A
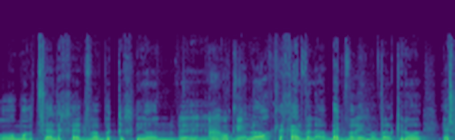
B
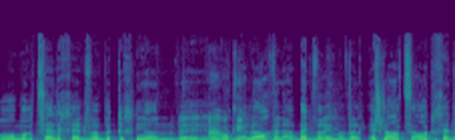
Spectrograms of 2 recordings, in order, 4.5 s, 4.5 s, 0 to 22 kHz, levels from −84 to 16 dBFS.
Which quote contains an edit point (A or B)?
B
